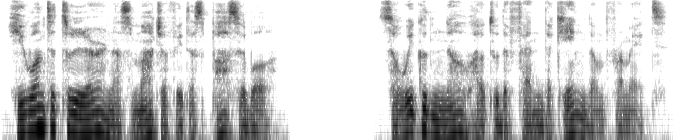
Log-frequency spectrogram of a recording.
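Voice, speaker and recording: A man's voice: deep voice, expressive, unhurried, breathy edge, heavily acted. A man playing a worried king seeking counsel in a fantasy audio roleplay, speaking earnestly and formally. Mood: troubled, earnest.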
